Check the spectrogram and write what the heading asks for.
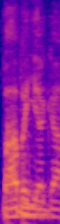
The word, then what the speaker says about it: Baba Yaga: the boogeyman i'm sorry what sorry says it baba yaga that's how you pronounce it in the movie bubba yeager i don't think it's supposed to be bobby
